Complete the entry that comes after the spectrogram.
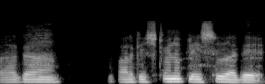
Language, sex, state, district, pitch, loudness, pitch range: Telugu, male, Andhra Pradesh, Krishna, 115 Hz, -15 LUFS, 110-120 Hz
